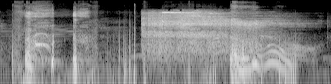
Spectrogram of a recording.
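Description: Brief voiced sounds, then a harsh noisy burst trailing into a voiced tail, consistent with a single cough from an adult.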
